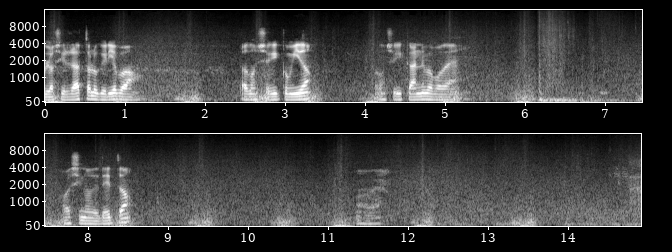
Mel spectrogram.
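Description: Large leathery wings flap steadily.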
